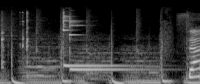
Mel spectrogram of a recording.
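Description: A two-note ding-dong chime sounds about half a second in and rings for about a second, over background music with a steady beat. It is a quiz sound effect marking the countdown's end and the answer reveal.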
